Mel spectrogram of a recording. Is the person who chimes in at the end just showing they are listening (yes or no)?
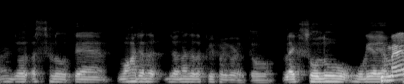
no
